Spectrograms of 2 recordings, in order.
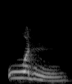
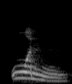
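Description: Both takes have the same delivery.

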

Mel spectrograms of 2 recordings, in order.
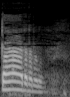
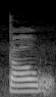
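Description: First: The syllable is said thin and light. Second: The syllable is said thick and heavy. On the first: The speaker calls it wrong. "Bukan tar" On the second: The speaker calls it right. "Tapi tar. Naik ke lidah ke atas"

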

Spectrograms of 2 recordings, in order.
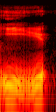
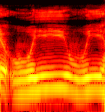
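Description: First: The vowel is one steady rounded sound. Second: The vowel glides from oo to ee. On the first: The speaker calls it right. "우이가 아니고 이" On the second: The speaker calls it wrong. "많은 분들이 우이 하고 잘못 읽습니다"

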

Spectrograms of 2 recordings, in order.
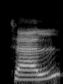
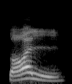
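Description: First: The t sound is light and plain. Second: The t sound is heavy and emphatic. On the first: The speaker calls it wrong. "not tell" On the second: The speaker calls it right. "it's طل"

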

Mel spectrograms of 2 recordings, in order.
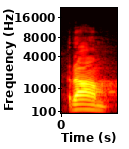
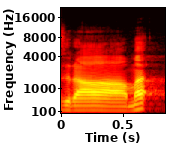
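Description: First: It is said in a North Indian way. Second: It is said in a Sanskrit way. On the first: The speaker calls it wrong. "the North Indian version, Ram, Govind, Krish, that is also wrong" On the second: The speaker calls it right. "if we follow Sanskrit, it is neither Rama or Ram, it is Rama"

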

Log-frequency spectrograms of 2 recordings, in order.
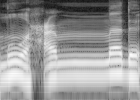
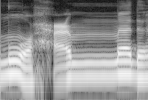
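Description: No difference in how they are said.

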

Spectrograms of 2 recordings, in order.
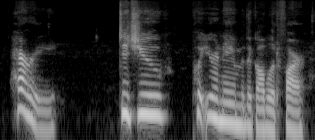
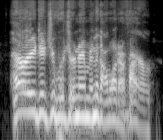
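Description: First: The question is asked in a quiet, even voice. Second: The question is asked in an agitated, forceful voice. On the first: The asker is simply enquiring, as in the book. "We're not going to ask calmly, like it says in the book" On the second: The asker is accusing and upset, as in the film. "You don't say it calmly. Unlike, what was written in the book. You have to say it appropriately"

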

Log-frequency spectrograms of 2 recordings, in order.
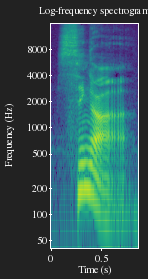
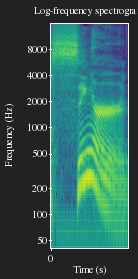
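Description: First: No r sound is heard at the end. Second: An r sound is clearly heard at the end. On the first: "静香さんが言ったのはsinger。R の発音がないんですよね" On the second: "アメリカ英語で言うとsinger ですよね。完全にR の発音がする"

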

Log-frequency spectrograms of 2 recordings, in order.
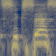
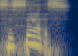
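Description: First: The k sound in the first syllable is pronounced. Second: The k sound in the first syllable is dropped.

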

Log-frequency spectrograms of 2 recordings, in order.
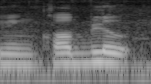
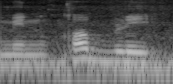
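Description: First: The word ends in a u vowel. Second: The word ends in an i vowel. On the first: The speaker calls it right. "tetapi bacanya min qablu" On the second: The speaker calls it wrong. "tetapi tidak min qabli"

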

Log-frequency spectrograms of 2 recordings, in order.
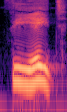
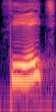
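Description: No difference in how they are said.

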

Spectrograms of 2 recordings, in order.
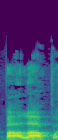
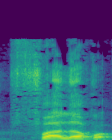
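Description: First: It begins with a p sound, without breath. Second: It begins with a breathy f sound. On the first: The speaker calls it wrong. "jadi bukan palaq" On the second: The speaker calls it right. "fanya ada hamas sedikit, ada angin keluar sedikit"

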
